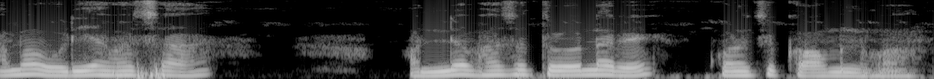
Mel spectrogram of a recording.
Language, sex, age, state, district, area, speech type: Odia, male, 45-60, Odisha, Jagatsinghpur, urban, spontaneous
